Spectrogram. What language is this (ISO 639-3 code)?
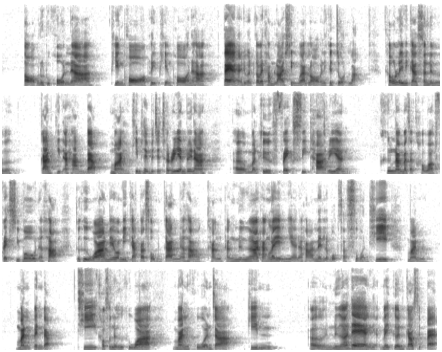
tha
